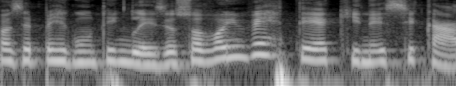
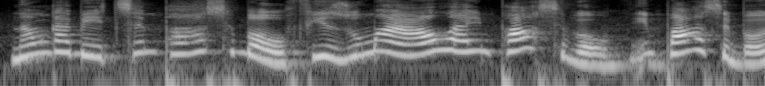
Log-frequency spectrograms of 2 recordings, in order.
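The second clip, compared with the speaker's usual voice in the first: higher, mock whining student; higher mock-whiny student giving up; 7 semitones higher than usual. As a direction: whine like a defeated student. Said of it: "a galera fala assim".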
